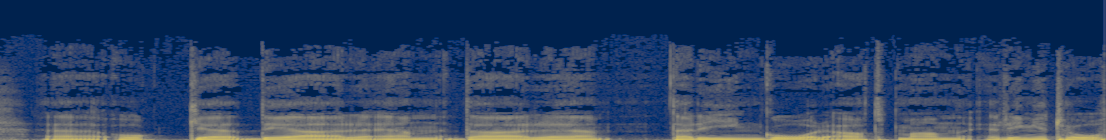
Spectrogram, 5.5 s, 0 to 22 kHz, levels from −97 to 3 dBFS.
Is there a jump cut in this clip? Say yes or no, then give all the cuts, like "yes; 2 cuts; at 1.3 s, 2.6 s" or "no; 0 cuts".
yes; 1 cut; at 2.2 s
